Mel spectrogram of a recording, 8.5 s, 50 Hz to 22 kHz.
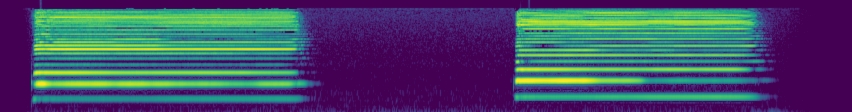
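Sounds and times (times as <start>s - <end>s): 
harmonica hole 4 blowing and drawing: 0.3s - 3.2s, 5.2s - 7.8s.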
